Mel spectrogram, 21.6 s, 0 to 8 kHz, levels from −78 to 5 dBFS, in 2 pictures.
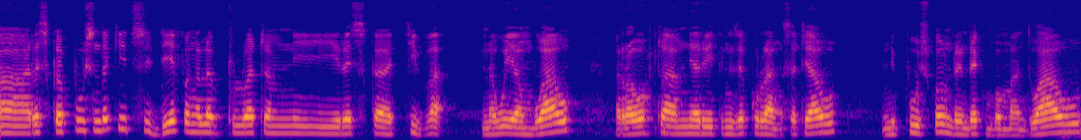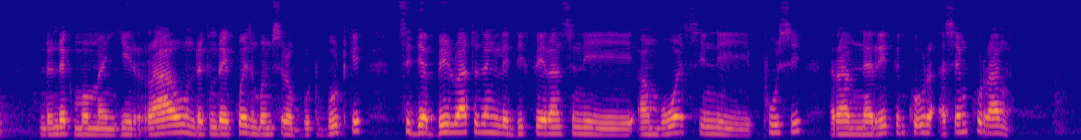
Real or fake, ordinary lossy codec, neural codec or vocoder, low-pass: real; none; none; none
